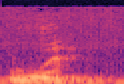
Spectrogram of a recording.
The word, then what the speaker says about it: Uhr: Várias pátrias, mas apenas uma coisa que em alemão se escreve UHUR. UHR, chama UA.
